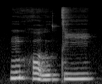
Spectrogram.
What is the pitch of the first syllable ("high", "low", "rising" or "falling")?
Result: high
